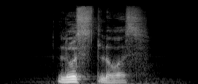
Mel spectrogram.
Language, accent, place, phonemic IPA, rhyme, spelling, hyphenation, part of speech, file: German, Germany, Berlin, /ˈlʊstloːs/, -oːs, lustlos, lust‧los, adjective, De-lustlos.ogg
- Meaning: listless, sluggish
